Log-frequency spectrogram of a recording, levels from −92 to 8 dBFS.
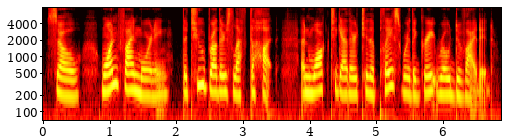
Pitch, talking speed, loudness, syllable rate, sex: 220 Hz, 185 wpm, -20 LUFS, 5.3 syllables/s, female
